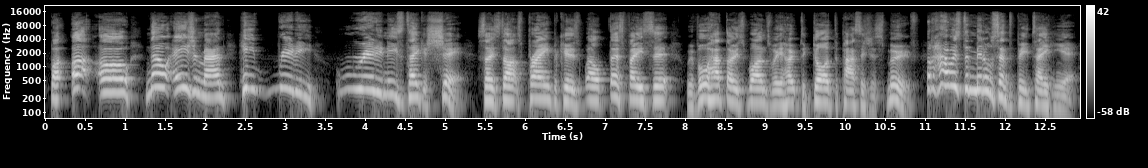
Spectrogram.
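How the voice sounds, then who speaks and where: A man's voice: high voice, fairly bright tone. Sarcastic guy recapping a film. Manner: irreverent, sarcastic, crude jokes. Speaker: film reviewer. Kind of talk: comedic film recap narration.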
